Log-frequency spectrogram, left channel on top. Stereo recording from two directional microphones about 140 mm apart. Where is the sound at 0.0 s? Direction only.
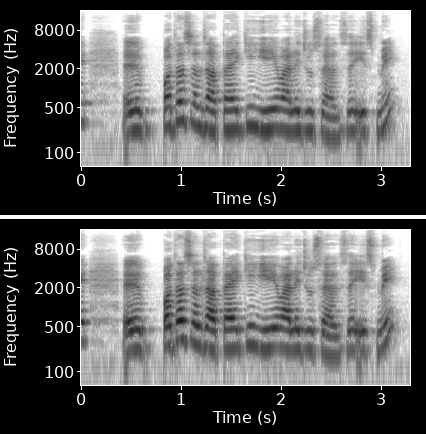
25° left (ahead or behind).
